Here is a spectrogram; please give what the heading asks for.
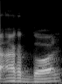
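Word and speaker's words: عرض: Kalau dibaca ardon itu lebarnya.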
